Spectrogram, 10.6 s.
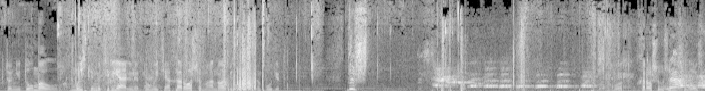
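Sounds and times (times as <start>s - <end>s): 
speech: 0.1s - 4.5s, 5.2s - 5.6s, 9.2s - 10.5s
dog barking: 6.4s - 9.1s, 10.1s - 10.5s.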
